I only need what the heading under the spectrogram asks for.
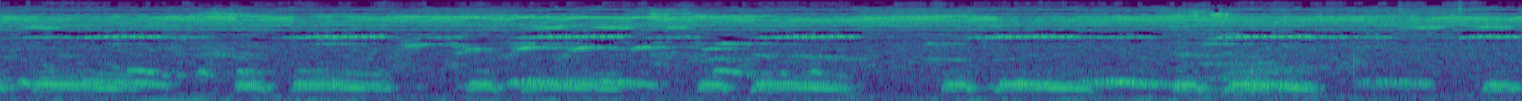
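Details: Luring call of the spotted dove for trapping: soft, rounded coo notes in uneven clusters, low and hollow, with a high, regularly pulsing whine throughout.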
